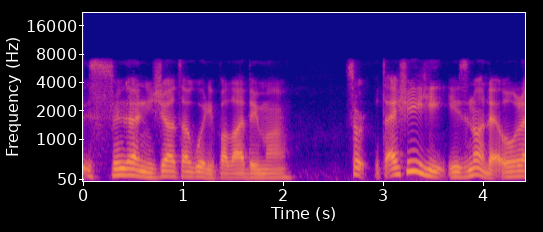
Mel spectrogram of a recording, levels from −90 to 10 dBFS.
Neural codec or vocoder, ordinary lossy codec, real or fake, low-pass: codec, 24 kHz, 0.9 kbps, WavTokenizer, small release; none; fake; 7.2 kHz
